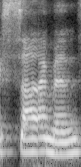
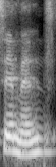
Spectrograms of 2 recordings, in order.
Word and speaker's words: Symons: you pronounce it and I'll say Simons and then they introduced me as Simmons it makes me giggle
